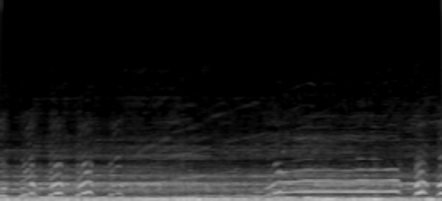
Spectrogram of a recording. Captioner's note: screaming continues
